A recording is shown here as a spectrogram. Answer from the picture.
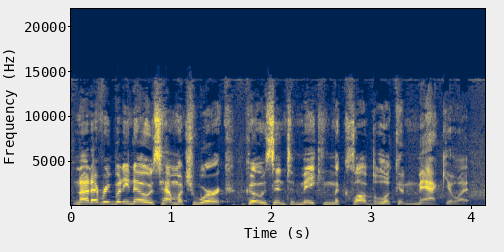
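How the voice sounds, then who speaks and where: Against noticeable background noise, a man with a high pitch talks at a moderate pace with lively intonation. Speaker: sports anchor and reporter. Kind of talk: TV feature voiceover narration.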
